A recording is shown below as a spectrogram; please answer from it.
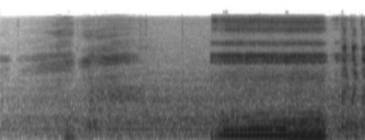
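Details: Dog snoring loudly at home: soft breathy rumbling, then a sustained nasal whistling snore of about one second with rich, steady harmonics, fading into short rasping breaths.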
